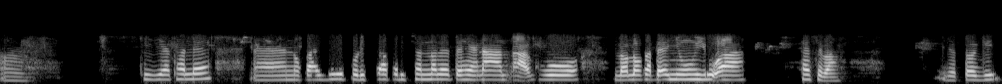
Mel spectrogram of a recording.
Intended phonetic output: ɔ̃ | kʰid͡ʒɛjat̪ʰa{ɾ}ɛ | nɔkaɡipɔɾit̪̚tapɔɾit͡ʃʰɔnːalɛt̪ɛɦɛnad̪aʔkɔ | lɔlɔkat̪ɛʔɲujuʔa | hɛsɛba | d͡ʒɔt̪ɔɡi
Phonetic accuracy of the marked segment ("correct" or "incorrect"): incorrect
